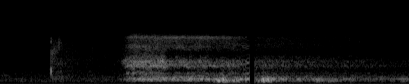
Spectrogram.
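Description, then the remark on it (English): Forceful, noisy pranic breathing exercise: a short sharp intake, then a long, loud rushing exhale-and-inhale sequence with a brief catch partway through, no talking. “So I begin to engage this pranic breathing.”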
